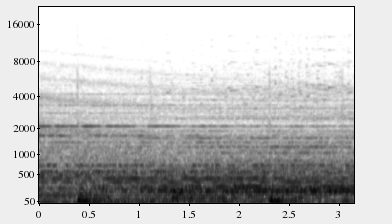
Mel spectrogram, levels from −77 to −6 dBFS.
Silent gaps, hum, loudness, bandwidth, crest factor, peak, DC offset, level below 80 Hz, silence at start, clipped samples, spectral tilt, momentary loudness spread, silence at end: none; none; -14 LUFS; 6.6 kHz; 12 dB; -2 dBFS; under 0.1%; -18 dBFS; 0 s; under 0.1%; -10 dB/octave; 4 LU; 0 s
